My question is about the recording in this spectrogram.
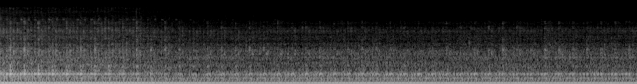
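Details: Tata Safari Dicor diesel at idle: a steady hard knock three to four times a second over the diesel clatter. Owner suspects mostly the glow plug, along with clutch release bearing noise; unconfirmed.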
